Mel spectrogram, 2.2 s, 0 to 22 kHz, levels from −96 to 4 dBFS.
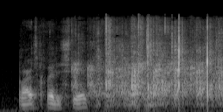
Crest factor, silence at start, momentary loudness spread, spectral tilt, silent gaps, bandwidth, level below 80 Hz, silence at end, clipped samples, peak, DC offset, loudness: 30 dB; 0.2 s; 11 LU; -0.5 dB/octave; none; 14.5 kHz; -76 dBFS; 0 s; under 0.1%; -4 dBFS; under 0.1%; -33 LUFS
